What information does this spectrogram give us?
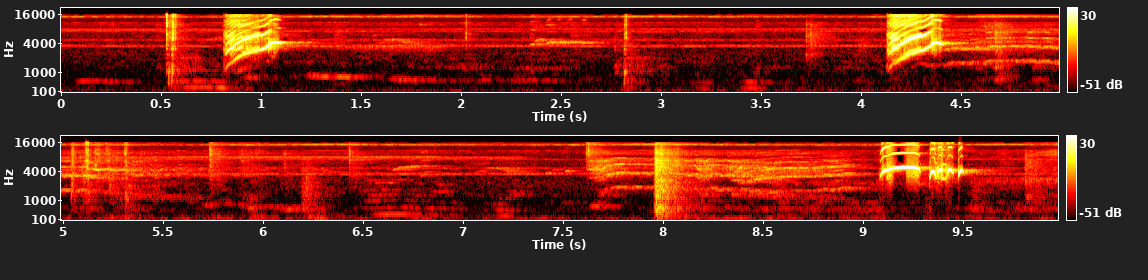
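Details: Female canary calling to a male, used as a lure to get male canaries singing; three sharp rising chirps sweep steeply upward, spaced a few seconds apart, with faint softer twitters and a quiet background between them.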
